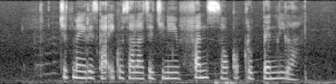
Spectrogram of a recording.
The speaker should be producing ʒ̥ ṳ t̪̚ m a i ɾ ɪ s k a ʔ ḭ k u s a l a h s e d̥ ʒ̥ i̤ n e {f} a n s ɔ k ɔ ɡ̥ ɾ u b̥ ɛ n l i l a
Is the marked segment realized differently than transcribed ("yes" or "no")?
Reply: no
